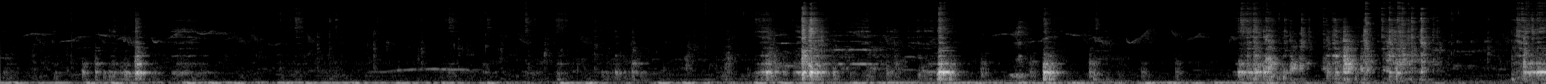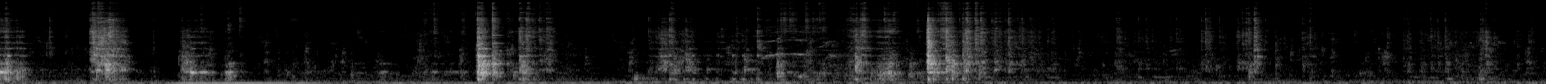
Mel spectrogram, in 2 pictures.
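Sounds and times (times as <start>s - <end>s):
chickens clucking: 0.0s - 30.9s.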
